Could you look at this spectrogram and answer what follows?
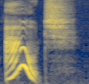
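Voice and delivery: a sudden high, loud yelp of pain; sharp cry. Acted. Child hit by a paper plane yelps loudly in pain. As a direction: yelp as the plane hits you. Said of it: "I cried".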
